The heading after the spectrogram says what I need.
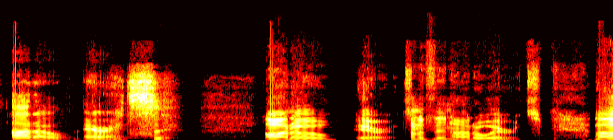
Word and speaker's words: Ehritz: Is that the correct pronunciation of your last name there, Johnathan? It's Otto, Ehritz.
